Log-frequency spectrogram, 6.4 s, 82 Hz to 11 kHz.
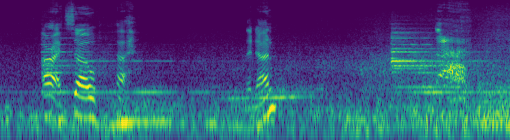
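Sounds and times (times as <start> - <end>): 
speech: 0.5 - 1.8, 3.1 - 3.5, 5.5 - 6.0
church bell ringing: 0.5 - 2.3, 4.9 - 6.2.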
